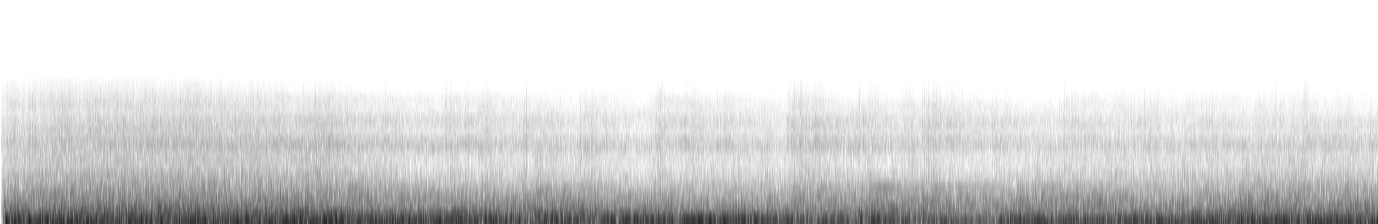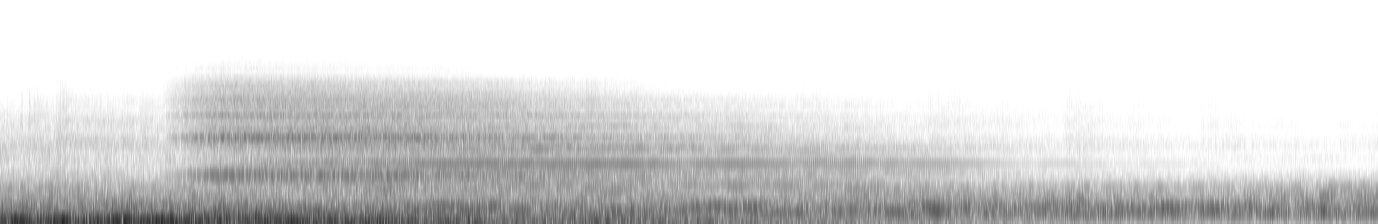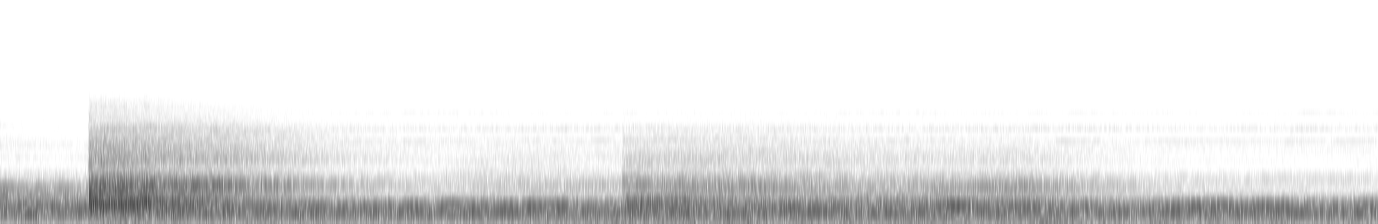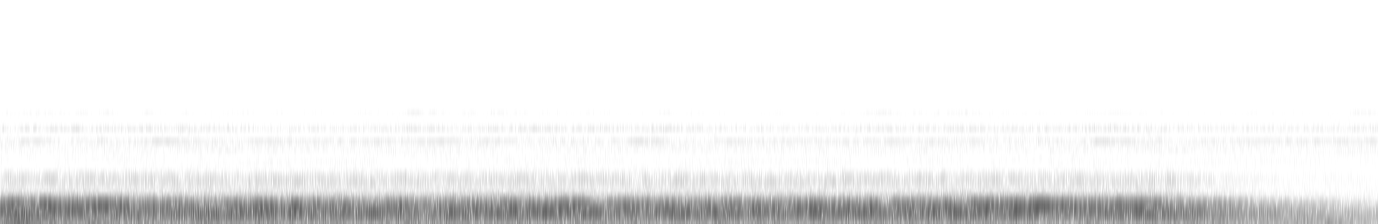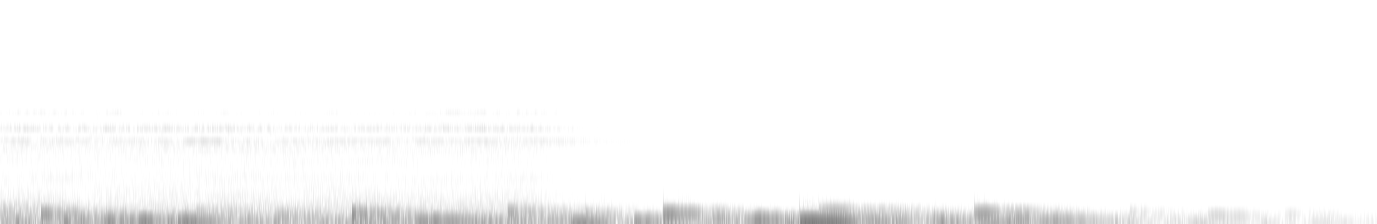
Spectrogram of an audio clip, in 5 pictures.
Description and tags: Space ambience: ore mine, deep atmosphere, alien sounds. Hard impact sounds, mechanical screams. Recorded and mastered through audio software, no factory samples. Made as an experiment into sound design, here is the result. Recorded in Ireland.
Made by Michaelsoundfx.
ambience, space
